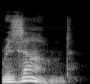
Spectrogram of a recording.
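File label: "resound", British English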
